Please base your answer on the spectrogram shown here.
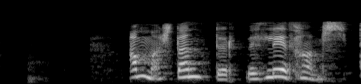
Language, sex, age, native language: Icelandic, female, 9, Icelandic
